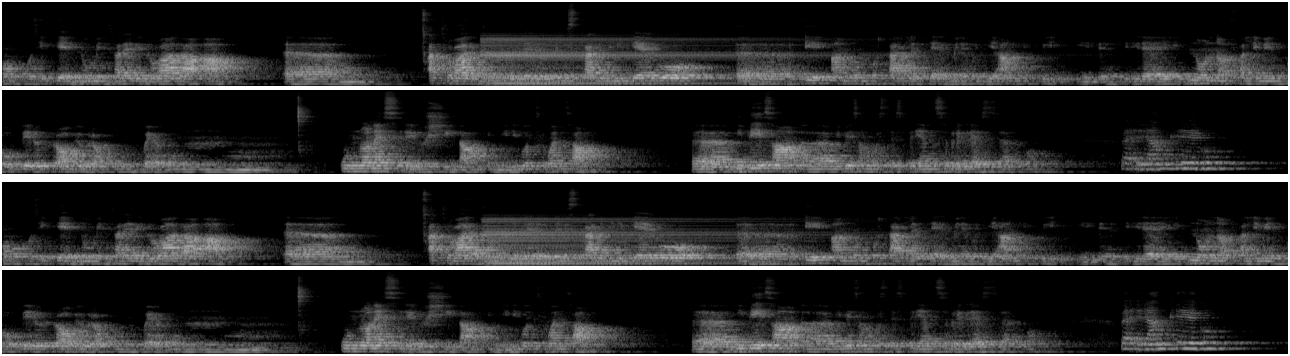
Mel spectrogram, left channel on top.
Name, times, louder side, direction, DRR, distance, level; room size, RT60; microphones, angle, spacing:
voice 1, 0.0-2.3 2.8-3.7 4.2-6.9 7.3-15.7 16.2-18.8 19.8-23.2, left 1 dB, 20° left, -3 dB, 0.5 m, -30 dB
sound 1, 4.8-9.3, left 1 dB, 70° left, 0.7 m, -38 dB
voice 2, 17.9-18.5 23.5-25.0, right 3 dB, 65° right, -2 dB, 0.6 m, -37 dB
3.4 x 2.4 x 2.4 m, 1.3 s
head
